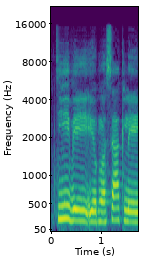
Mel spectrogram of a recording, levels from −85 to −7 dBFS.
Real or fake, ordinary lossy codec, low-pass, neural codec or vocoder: fake; Opus, 24 kbps; 14.4 kHz; codec, 44.1 kHz, 7.8 kbps, DAC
